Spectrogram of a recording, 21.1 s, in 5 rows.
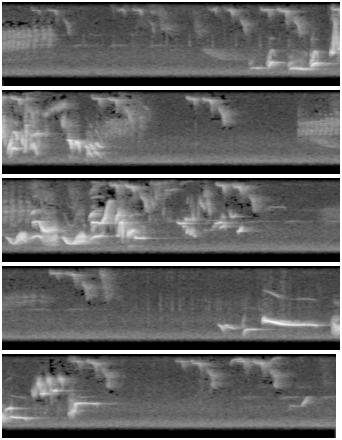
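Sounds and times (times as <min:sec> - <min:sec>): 
common blackbird fluty song: 0:00.0 - 0:07.2, 0:07.9 - 0:21.0.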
